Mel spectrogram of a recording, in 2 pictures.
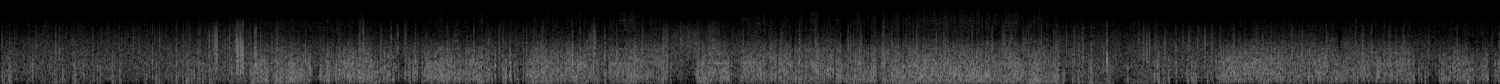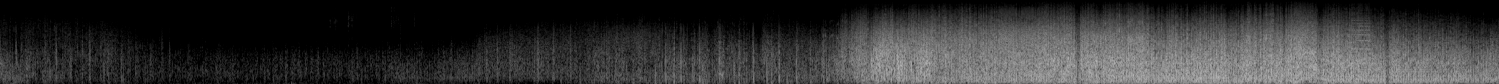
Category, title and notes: Sound effects > Objects / House appliances
Electromagnetic field recording of Elektron Digitakt 2 by using a pickup coil and Zoom h1n. Electromagnetic Field Capture: Electrovision Telephone Pickup Coil AR71814 Audio Recorder: Zoom H1essential
electromagnetic, coil, laptop, noise, field, electric, electrical, pick-up, elektron, Dikitakt, pickup, field-recording, magnetic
